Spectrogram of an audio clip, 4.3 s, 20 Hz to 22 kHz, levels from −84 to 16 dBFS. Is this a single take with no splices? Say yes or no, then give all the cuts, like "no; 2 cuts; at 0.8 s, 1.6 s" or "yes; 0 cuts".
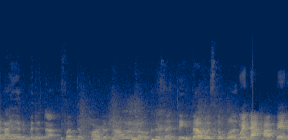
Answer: no; 2 cuts; at 0.9 s, 3.6 s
